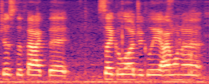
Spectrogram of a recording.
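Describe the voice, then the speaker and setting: Young adult woman, college vlogger, low-ish voice, slightly raspy, chatty filler-heavy delivery, mic a bit distant. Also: completely flat delivery, moderate pace, a little hiss or hum. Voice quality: chatty, lots of "like" and "um". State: slightly raspy from a sore throat. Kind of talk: casual vlog talk.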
